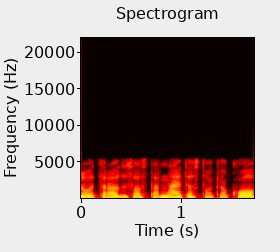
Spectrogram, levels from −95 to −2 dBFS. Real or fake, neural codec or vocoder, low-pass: real; none; 5.4 kHz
